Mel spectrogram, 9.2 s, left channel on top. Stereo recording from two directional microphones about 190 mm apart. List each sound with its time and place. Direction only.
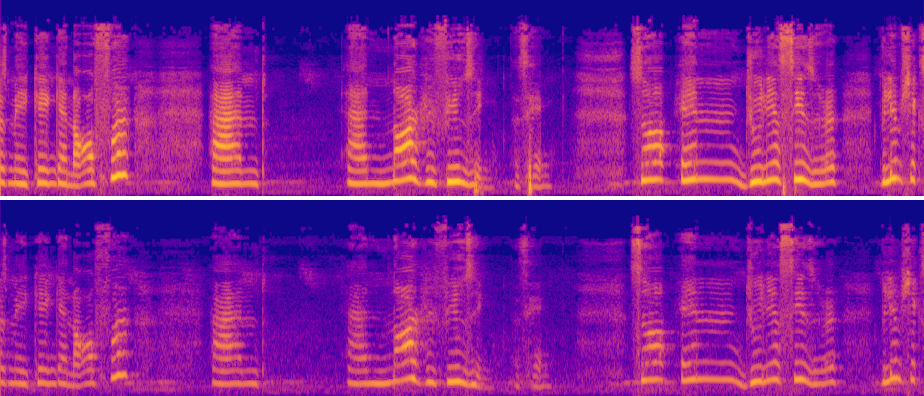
0.0 s a woman's voice: 35° left (ahead or behind)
